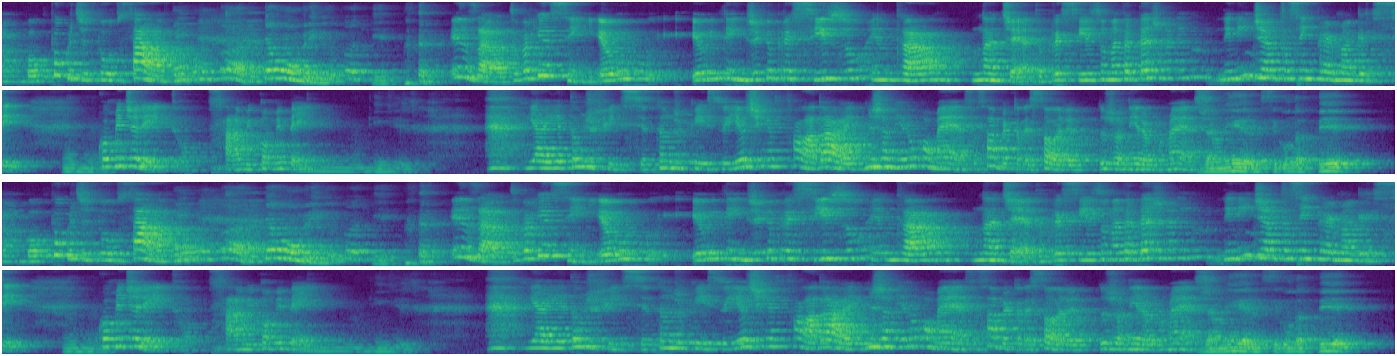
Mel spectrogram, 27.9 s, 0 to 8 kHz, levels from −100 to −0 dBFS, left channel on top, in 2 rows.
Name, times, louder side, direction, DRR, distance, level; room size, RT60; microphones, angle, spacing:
voice 1, 0.0-1.9 4.5-6.6 6.9-14.6 14.9-17.1 18.2-18.5 18.8-26.2, left 1 dB, 25° left, 0 dB, 0.4 m, -28 dB
voice 2, 1.7-4.3 14.5-15.0 16.9-18.0 25.9-27.3, left 1 dB, 60° left, -2 dB, 0.7 m, -29 dB
3.0 x 2.5 x 3.2 m, 1.2 s
head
